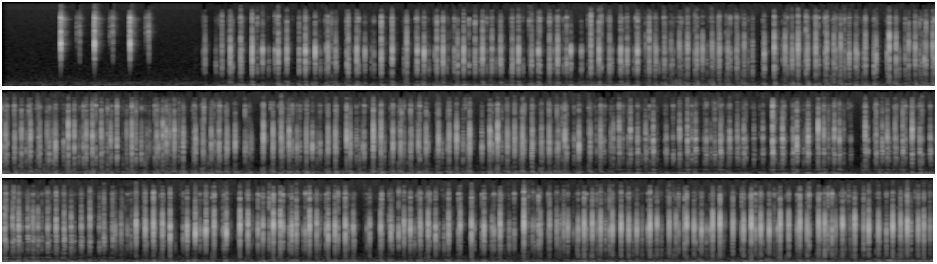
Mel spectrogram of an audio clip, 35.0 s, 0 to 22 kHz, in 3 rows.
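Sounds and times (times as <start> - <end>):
mechanical keyboard typing: 2.5 - 34.9.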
